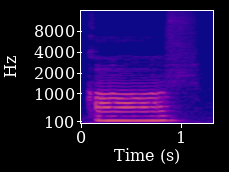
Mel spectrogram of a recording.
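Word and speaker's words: ق: comes in the beginning cough cough back of your tongue when it touches up is the cough a bit round and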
